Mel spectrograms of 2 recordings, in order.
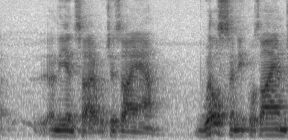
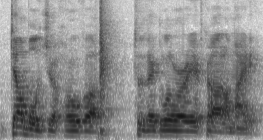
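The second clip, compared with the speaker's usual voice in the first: usual speaking voice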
